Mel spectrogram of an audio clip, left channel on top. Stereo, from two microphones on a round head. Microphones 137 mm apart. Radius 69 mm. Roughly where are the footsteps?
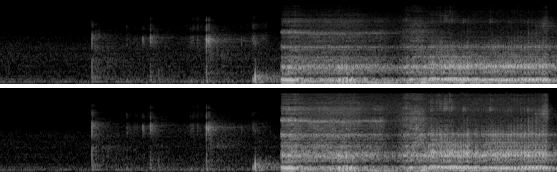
Right.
